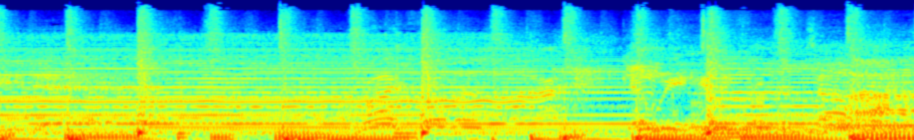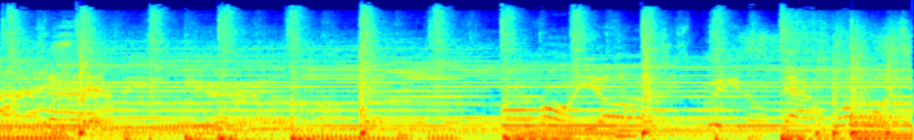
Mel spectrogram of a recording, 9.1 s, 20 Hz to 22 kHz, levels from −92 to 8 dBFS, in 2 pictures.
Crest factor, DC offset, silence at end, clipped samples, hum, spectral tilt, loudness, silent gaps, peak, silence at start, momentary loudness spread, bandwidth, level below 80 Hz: 12 dB; under 0.1%; 0 s; under 0.1%; none; -6 dB/octave; -13 LUFS; none; 0 dBFS; 0 s; 5 LU; 19 kHz; -18 dBFS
